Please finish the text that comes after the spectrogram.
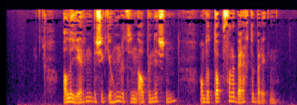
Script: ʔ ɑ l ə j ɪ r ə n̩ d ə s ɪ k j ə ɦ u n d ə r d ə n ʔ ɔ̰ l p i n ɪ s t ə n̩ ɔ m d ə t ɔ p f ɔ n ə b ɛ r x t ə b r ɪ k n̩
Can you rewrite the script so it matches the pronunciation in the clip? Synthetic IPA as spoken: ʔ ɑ l ə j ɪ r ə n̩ b ə s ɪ k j ə ɦ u n d ə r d ə n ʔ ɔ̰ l p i n ɪ s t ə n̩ ɔ m d ə t ɔ p f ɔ n ə b ɛ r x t ə b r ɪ k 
